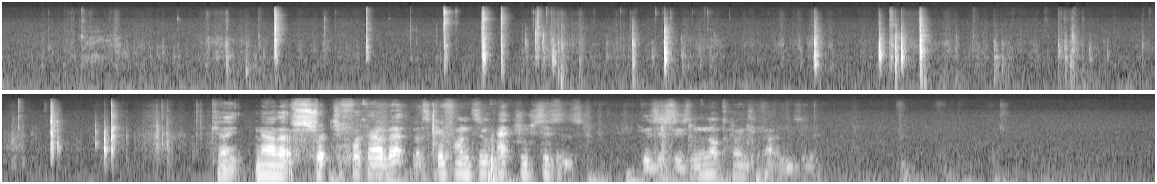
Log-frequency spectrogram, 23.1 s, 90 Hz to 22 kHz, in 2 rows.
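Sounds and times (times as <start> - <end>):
plastic packaging clicks and taps: 2.1 - 7.2, 8.0 - 13.6.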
